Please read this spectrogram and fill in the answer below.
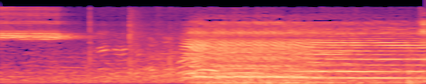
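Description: A short, shrill whistle blast right at the start, typical of a referee's whistle at a kabaddi match. For the last two seconds a man's voice holds one long, drawn-out call.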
